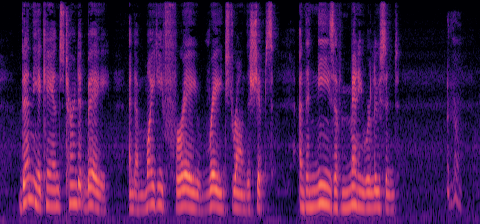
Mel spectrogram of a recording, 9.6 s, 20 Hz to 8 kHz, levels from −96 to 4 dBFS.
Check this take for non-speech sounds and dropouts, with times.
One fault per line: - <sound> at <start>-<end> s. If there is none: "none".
- cough at 8.9-9.3 s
